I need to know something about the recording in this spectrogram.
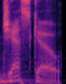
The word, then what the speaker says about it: Jesko: It's Koenigsegg Jesko.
